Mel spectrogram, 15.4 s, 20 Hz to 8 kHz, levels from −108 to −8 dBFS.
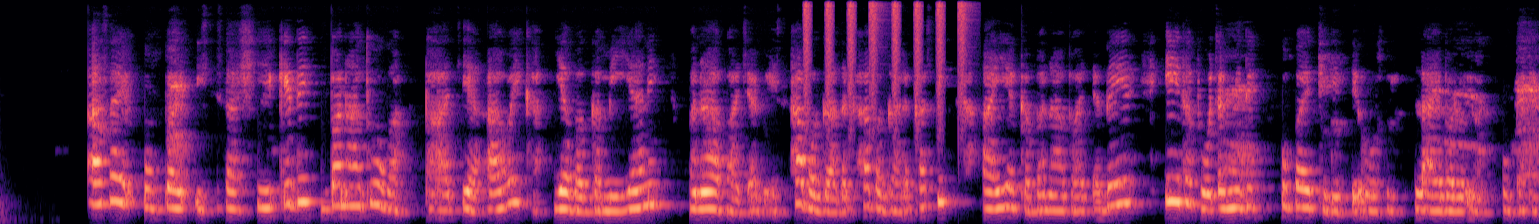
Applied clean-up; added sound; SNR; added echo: none; Rattle (instrument); 9 dB; reverberation time 0.3 s.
